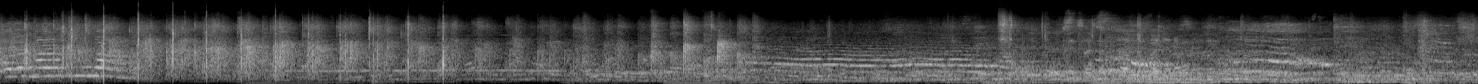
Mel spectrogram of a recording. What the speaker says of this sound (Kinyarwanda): Ayo mashyi rwose, ayo mashyi y'Imana.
